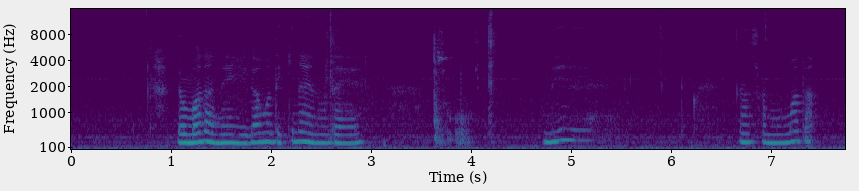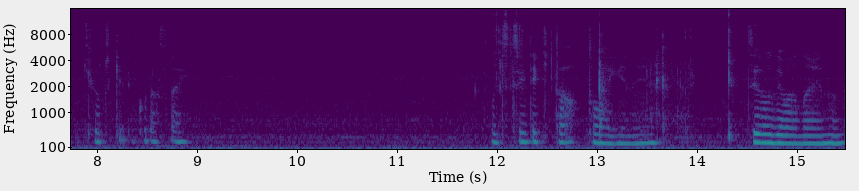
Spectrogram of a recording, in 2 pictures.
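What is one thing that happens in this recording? A young woman speaks calmly and softly, close to a microphone, with pauses.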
